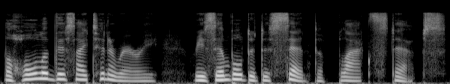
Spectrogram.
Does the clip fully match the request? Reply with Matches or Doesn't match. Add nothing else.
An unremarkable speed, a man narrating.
Doesn't match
